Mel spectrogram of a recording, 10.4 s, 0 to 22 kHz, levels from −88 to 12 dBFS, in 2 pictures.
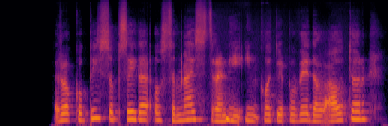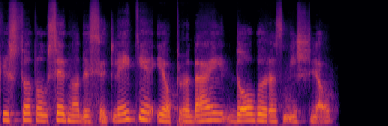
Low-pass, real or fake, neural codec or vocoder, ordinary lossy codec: none; fake; codec, 44.1 kHz, 2.6 kbps, DAC; none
